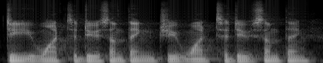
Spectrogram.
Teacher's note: when you have a D plus that U sound, then it becomes a J, like do you becomes Jew, Jewana.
